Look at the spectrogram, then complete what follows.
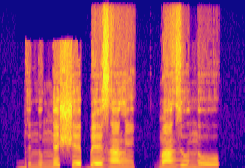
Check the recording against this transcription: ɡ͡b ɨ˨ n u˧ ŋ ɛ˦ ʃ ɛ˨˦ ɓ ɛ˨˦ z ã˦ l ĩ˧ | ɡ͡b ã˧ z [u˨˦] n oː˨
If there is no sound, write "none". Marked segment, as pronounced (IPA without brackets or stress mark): u˨˦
